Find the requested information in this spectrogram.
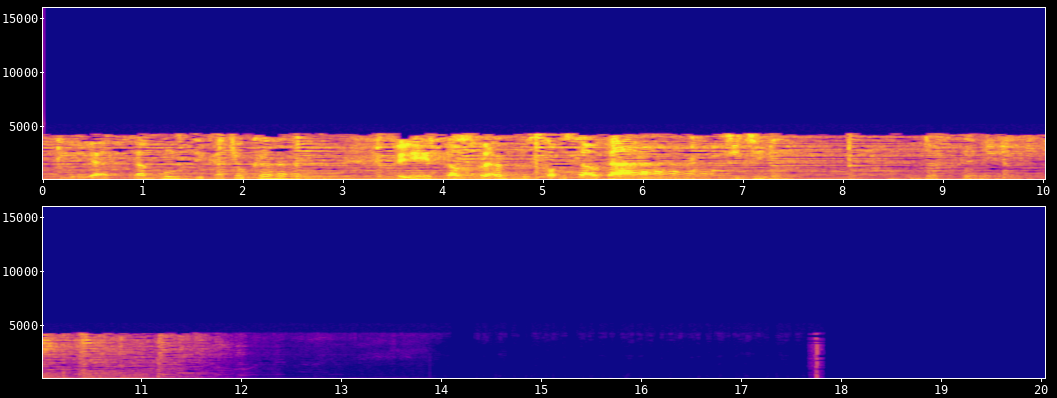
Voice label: AMIZADE VIROU AMOR, Telemensagens, Masc

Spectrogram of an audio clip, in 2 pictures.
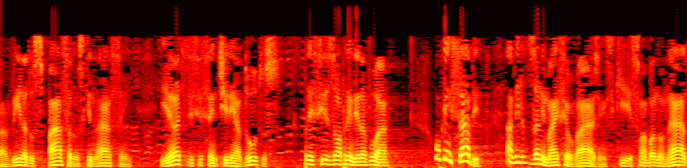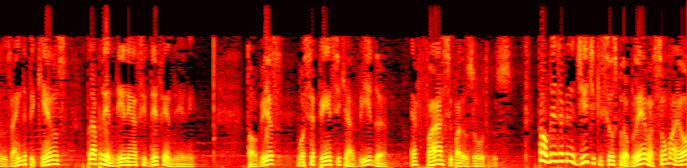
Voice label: Otimismo masculino; Telemensagens

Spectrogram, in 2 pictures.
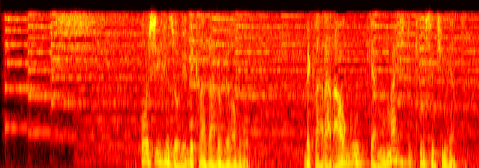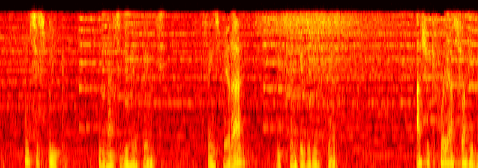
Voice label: Declaração Romântica Masculino; Telemensagens; Declaração de amor; Telemensagens 2017

